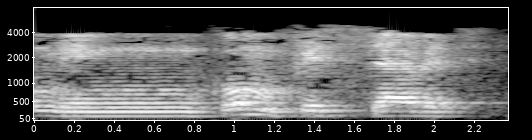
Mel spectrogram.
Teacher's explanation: الميم تخرج من بين الشفتين مع انطباق، والفاء تخرج من أطراف الثنايا العليا وبطن الشفة السفلى، فهما متقاربان في المخرج.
